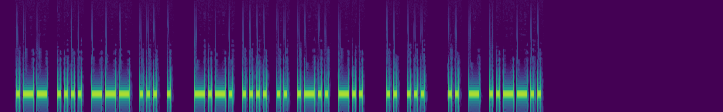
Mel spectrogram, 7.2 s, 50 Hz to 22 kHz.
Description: Morse code, heard as a keyed tone, about 34 wpm, 700 Hz. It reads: WHOSE CHILD IS IT?
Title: Sentences from Top 1200 Words 35wpm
